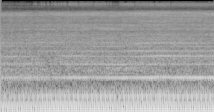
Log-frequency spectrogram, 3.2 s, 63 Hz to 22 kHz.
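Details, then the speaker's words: 1979 Porsche 924 idling after warm-up with new fuel pump, after fuel tank cleaned of dirt and water: deep even idle with thin steady pump tone, no loud howl like old pump; normal. "makes noise, but not nearly the same howl as the other one."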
